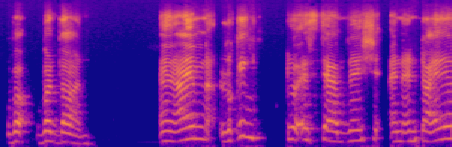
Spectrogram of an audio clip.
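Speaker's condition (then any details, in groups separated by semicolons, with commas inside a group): Cerebral palsy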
